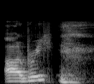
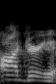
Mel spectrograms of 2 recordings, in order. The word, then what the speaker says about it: Audrey: I'm here with uh you said they call you Aubrey well Audrey Audrey just call me Audrey okay I'm here with Audrey and she specializes in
